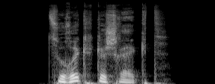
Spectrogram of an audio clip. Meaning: past participle of zurückschrecken
- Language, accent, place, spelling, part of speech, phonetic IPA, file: German, Germany, Berlin, zurückgeschreckt, verb, [t͡suˈʁʏkɡəˌʃʁɛkt], De-zurückgeschreckt.ogg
